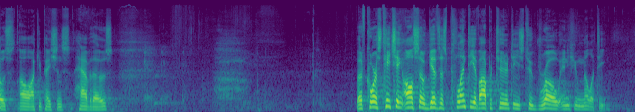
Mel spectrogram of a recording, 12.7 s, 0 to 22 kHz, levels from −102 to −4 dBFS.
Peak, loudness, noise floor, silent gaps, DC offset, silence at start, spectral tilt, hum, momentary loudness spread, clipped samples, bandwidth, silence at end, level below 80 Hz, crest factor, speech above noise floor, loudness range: -8 dBFS; -27 LUFS; -71 dBFS; none; under 0.1%; 0 s; -5.5 dB/octave; none; 15 LU; under 0.1%; 16.5 kHz; 0.65 s; -68 dBFS; 20 dB; 44 dB; 13 LU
